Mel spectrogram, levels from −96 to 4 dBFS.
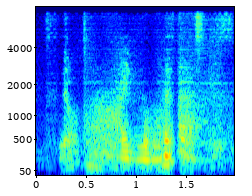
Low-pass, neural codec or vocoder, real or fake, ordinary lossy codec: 7.2 kHz; codec, 44.1 kHz, 0.9 kbps, DAC; fake; none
